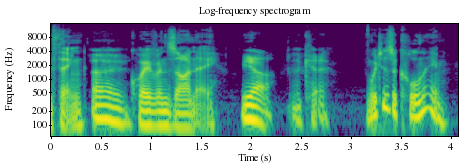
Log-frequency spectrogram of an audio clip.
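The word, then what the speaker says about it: Quvenzhané: Wikipedia it is oh is that the the pronunciation thing quanan yeah okay which is a cool name it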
